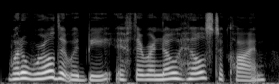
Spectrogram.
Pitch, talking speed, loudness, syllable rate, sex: 235 Hz, 280 wpm, -17 LUFS, 5.9 syllables/s, female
